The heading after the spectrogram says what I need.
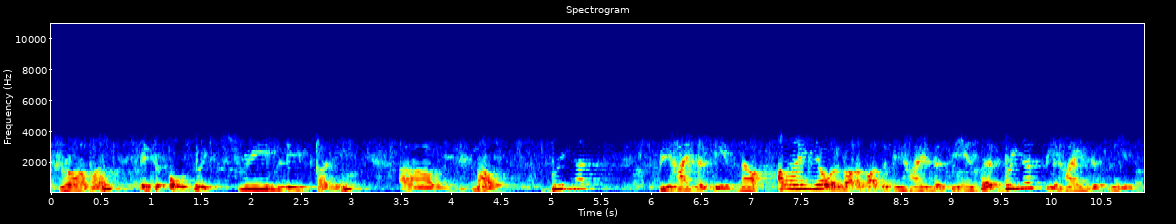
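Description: A woman hosting a public talk, lively and prompting the guest with questions. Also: mid-range voice. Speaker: event host. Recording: tinny, echoey, from far off.

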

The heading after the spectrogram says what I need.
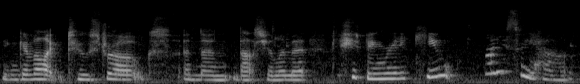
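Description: A woman in her late 20s chats casually from a small, cluttered room at home as a vlogger, her voice congested from a cold. She sounds a little high with lively intonation at normal speed, full of "like" fillers and playful asides, with a little hiss or hum in the audio.

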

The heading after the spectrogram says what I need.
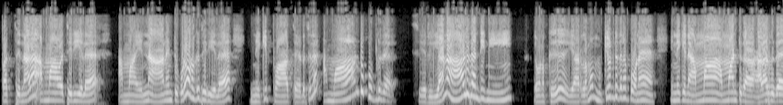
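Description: A woman's voice: extremely high pitch, quick pace, vocal fry, fairly bright tone, no room sound, full character voice. A woman voicing a stern but loving mother in a cartoon, scolding her daughter sharply before giving her blessing. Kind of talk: cartoon voice acting.

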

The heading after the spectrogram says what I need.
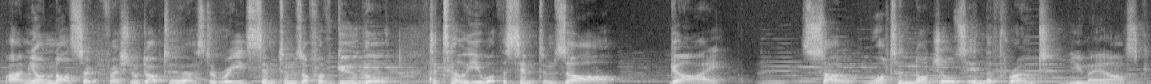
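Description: A man's voice: high-pitched, very animated, fairly quick, voice pushed up. A man doing a goofy amateur doctor with a voice pushed well above his own, bouncing along in a mock-cheerful presenter tone. A faint bed of music plays behind him. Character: goofy self-styled amateur male doctor.

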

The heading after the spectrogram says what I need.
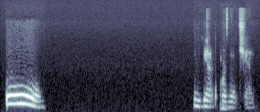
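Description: A woman's voice: medium pitch, animated, very slow, breathy edge, phone-quality sound. A woman kindergarten teacher giving a patient, encouraging one-on-one reading lesson to a young child, prompting step by step.

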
